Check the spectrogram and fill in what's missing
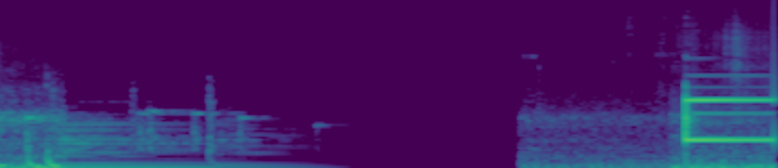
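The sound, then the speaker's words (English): A meditation bell is struck twice during a guided meditation, clear: the first ring fades slowly into silence, then after a soft rustle a second, louder strike rings on with a bright sustained tone. “I'm going to be using a mixture of my different meditation instruments, my tongue drum, my bell, cymbal, singing bowl, and we'll see what happens.”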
